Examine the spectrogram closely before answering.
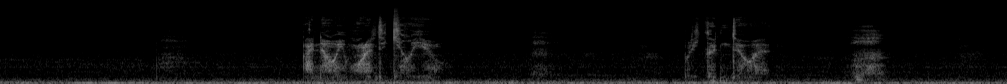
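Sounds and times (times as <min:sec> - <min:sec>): low steady hum: 0:00.0 - 0:10.0
person whispering: 0:03.0 - 0:04.5, 0:06.8 - 0:07.8.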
